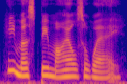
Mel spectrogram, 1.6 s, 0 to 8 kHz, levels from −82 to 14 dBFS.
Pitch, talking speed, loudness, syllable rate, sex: 205 Hz, 190 wpm, -15 LUFS, 4.7 syllables/s, female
